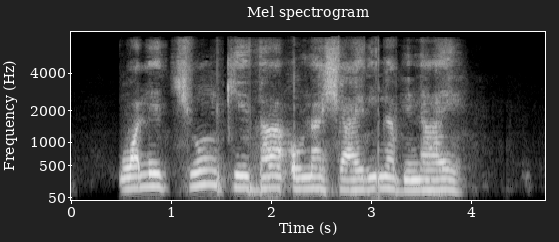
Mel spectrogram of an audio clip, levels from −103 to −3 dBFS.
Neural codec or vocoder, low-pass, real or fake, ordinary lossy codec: codec, 32 kHz, 1.9 kbps, SNAC; 7.2 kHz; fake; AAC, 32 kbps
